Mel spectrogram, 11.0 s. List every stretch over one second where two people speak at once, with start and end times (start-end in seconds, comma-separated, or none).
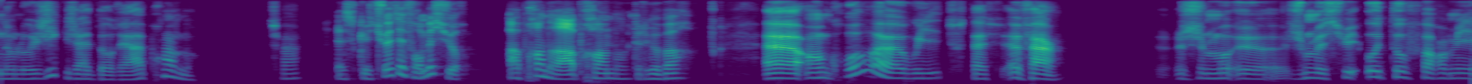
none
